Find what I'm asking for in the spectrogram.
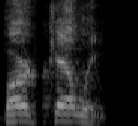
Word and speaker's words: Barkeley: but don't think Barkeley, think of Barkeley, the way the name is spelt. – Yep. – Because there are two E's, Barkeley.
